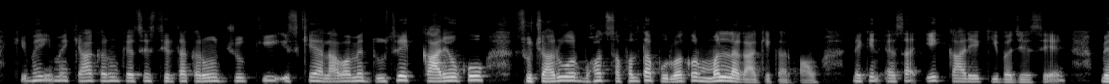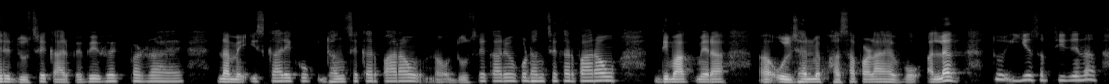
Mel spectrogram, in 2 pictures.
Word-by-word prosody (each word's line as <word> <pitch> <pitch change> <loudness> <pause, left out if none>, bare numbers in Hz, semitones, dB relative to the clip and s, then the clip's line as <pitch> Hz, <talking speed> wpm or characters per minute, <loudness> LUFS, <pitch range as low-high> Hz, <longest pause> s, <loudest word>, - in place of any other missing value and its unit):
कि - - -8
भई 190 +4 -1
मैं 180 0 -2
क्या 165 +1 +1
करूँ? 165 +1 -2
कैसे 155 0 -1
स्थिरता 155 0 -2
करूँ? 150 +3 +3
चूँकि 155 - -5
इसके 170 +3 -3
अलावा 155 0 +3
मैं 165 +2 +2
दूसरे 150 +7 +4 0.2
कार्यों 155 +3 +7
को 195 0 +7 0.4
सुचारू 150 +3 +5
और 180 - +5
बहुत 175 +3 0
सफलतापूर्वक 150 -1 +2
और 175 - +5
मन 165 - +9
लगा 130 -10 +6
के 105 - -7
कर 100 +1 -9
पाऊँ। 95 +3 -6 0.4
लेकिन 145 +5 -1
ऐसा 155 +3 -2
एक 170 +1 -1
कार्य 135 -1 +1
की 125 - -5
वज़ह 110 0 -1
से, 215 - -3 0.4
मेरे 135 -1 +5
दूसरे 110 +6 -2
कार्य 110 -1 -2
पे 115 - -5
भी 135 +4 -1
इफेक्ट 145 +1 -3
पड़ 150 -2 -2
रहा 140 0 -3
है, 140 +1 -5 0.4
ना 125 - +4
मैं 120 0 0
इस 140 - -7
कार्य 150 +1 +1
को 155 -1 -7 0.2
ढंग 130 +1 -1
से 150 - -4
कर 150 - -1
पा - - 0
रहा 155 - 0
हूँ, 155 -1 -1
ना - - -6
दूसरे 105 +11 -7
कार्यों 160 0 -1
को 165 +2 -4
ढंग 155 -1 -1
से 165 - -4
कर 165 0 -3
पा 165 0 +2
रहा 175 +1 +3
हूँ, 180 -1 +1 0.4
दिमाग 120 -1 +3
मेरा 120 0 +1 0.4
अ, - - +1
उलझन 125 0 +2
में 125 0 +3
फँसा 115 +2 -2
पड़ा 120 +1 +2
है। 120 - 0
वो 105 0 -5
अलग, 175 +10 +4 0.4
तो 230 -2 -2
ये 205 -1 -3
सब 205 -1 -9
चीज़ें 190 0 -4
ना 210 +1 -3
150 Hz, 210 wpm, -24 LUFS, 130-165 Hz, 0.4 s, मन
